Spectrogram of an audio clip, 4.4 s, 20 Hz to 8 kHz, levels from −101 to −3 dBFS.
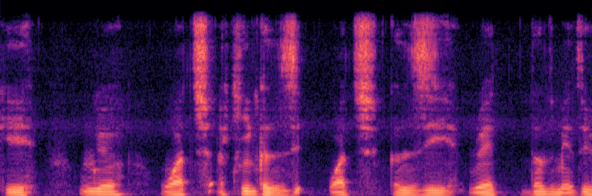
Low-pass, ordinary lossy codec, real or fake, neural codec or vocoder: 7.2 kHz; none; real; none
